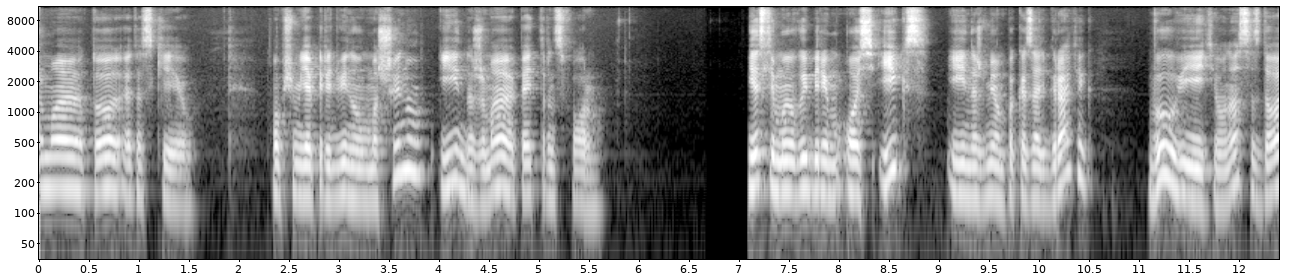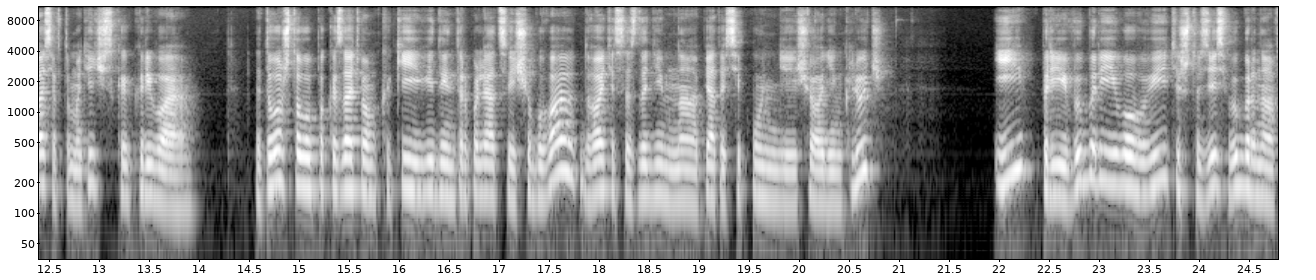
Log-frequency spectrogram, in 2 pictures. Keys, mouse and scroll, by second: 5.9 click, 6.3 click, 6.8 click, 8.6 click, 10.0 click, 20.2 click, 21.1 click.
